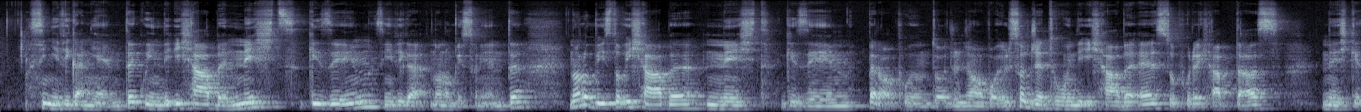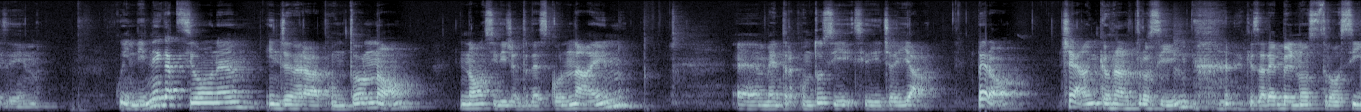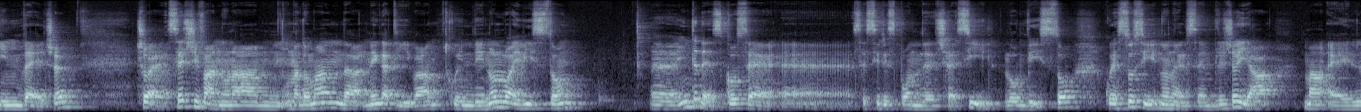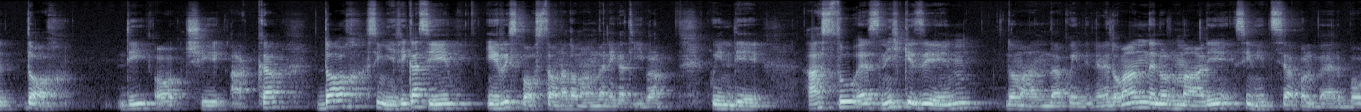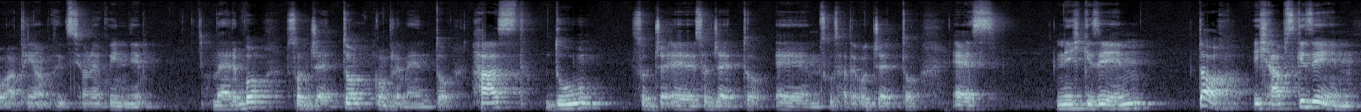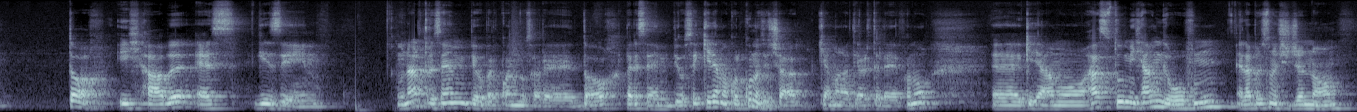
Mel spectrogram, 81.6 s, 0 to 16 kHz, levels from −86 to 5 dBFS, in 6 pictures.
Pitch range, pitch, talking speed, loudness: 115-190 Hz, 135 Hz, 135 wpm, -19 LUFS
